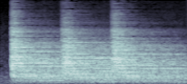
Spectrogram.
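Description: A church bell tolls three times in steady succession, each loud, bright strike ringing on and overlapping the next, with a long resonant hum underneath and no voices.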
